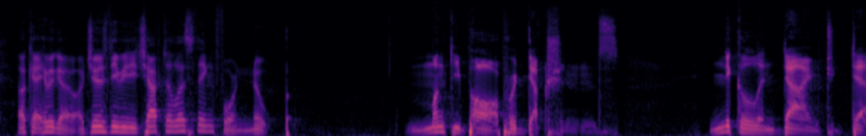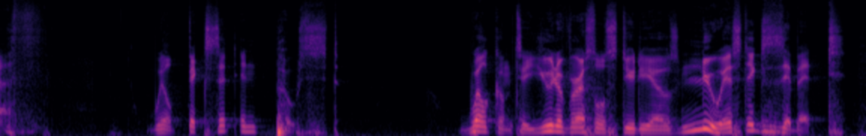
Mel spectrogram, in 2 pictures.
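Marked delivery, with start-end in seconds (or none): 2.4-17.1 good, deep, low voice in deepest register. Reading a DVD chapter list as a navy recruitment ad: Keith David voice. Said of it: "you're going to do this in the voice of Keith David".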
